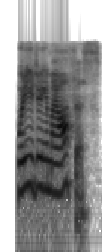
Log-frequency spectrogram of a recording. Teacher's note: So we go a little higher in pitch, a little higher in volume, a little slower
